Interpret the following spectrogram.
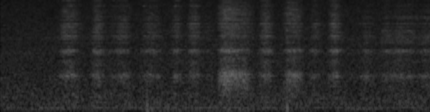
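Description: A man sniffing a glass of ale with his nose in the glass: a run of short, quick sniffs starting about half a second in, faint.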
